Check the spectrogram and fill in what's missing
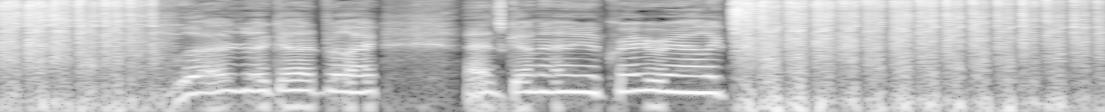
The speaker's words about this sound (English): I think on his way to Pennsylvania for tonight's rally, Donald Trump did one of his usual, I'm going to talk beneath the sound of a rotary engine so barely anybody can hear me.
